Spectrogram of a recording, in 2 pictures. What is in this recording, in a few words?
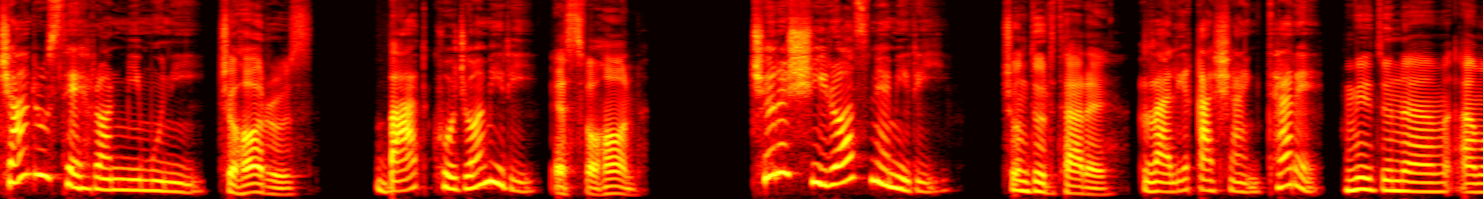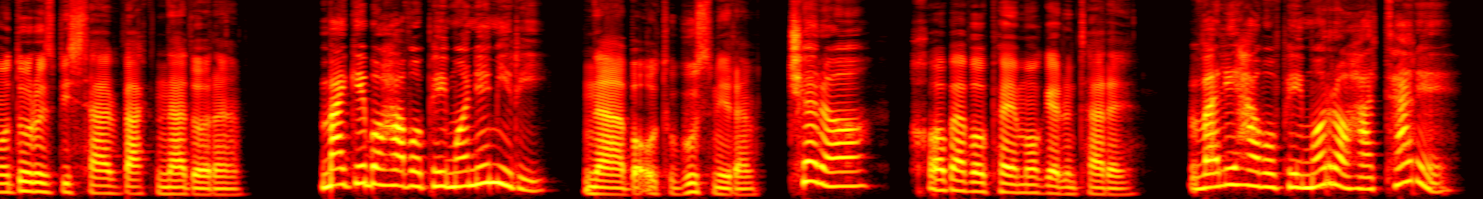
Dialogue lesson Farsi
